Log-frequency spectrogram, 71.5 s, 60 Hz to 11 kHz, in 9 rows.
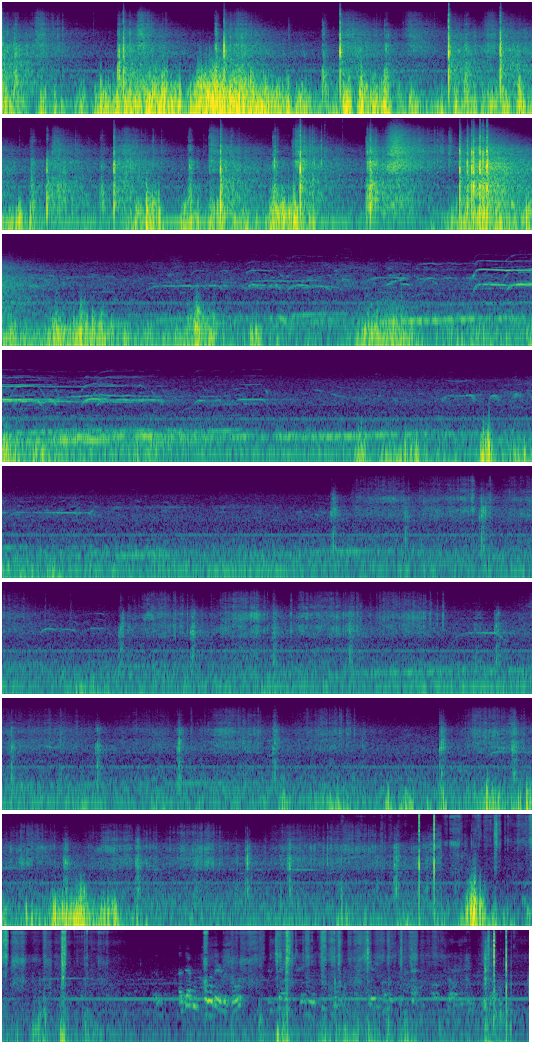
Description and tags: Recorded on November 5th (or thereabouts) from an attic window in Burngreave in Sheffield (UK).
